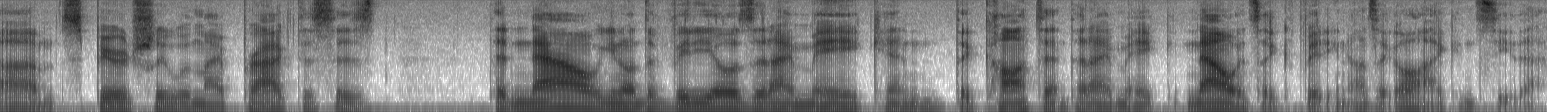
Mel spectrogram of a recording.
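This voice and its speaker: In a very clean recording with a silent background, a man speaks at a fairly quick pace. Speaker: meditation teacher. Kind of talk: casual chat.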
